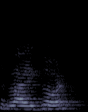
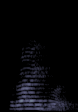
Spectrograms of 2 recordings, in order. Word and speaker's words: Raigad: Rigard. R A I G A D. Rigard.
